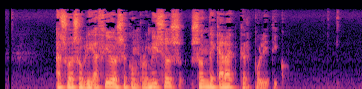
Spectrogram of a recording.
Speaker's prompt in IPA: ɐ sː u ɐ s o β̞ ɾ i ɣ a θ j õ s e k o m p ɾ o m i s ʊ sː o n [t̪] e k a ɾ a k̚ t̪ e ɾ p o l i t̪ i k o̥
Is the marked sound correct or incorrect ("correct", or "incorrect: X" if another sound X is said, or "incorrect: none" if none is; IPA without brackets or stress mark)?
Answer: incorrect: d̪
